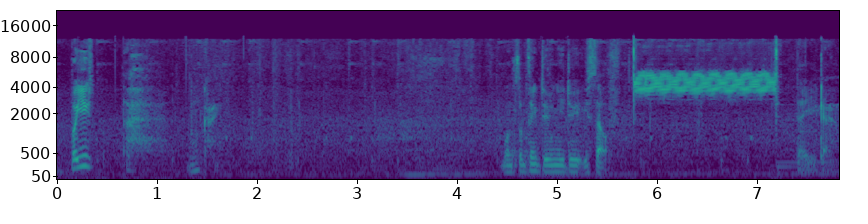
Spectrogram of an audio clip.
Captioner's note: Sonic Screwdriver noise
